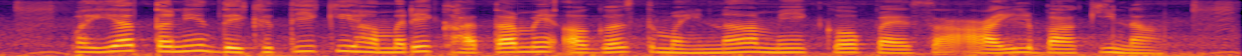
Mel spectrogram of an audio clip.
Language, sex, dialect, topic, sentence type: Bhojpuri, female, Western, banking, question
